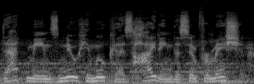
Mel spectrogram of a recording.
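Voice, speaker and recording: A man's voice: medium pitch, brisk, music in the background, lightly acted. A man playing an earnest, thoughtful young soldier in a video game. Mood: earnest, pondering. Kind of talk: scripted video game voice acting.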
